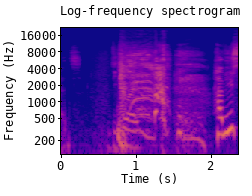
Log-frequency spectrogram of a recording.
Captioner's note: laughing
